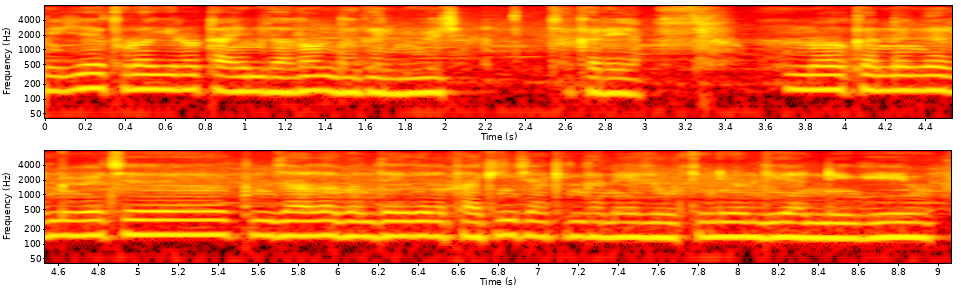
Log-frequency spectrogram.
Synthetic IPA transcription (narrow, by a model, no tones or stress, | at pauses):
jet̪ʰoːɽaɡiɾoʈaːɪmd͡ʒjaːd̪aʊnd̪aɡɐɾmiʋet͡ʃ | t͡ʃɐkːɐɾee | ʊnkɐɾnẽɡɐɾmiʋeːt͡ʃ | d͡ʒjaːd̪abɐnd̪et̪oɾapɛːkɪ̃ŋɡt͡ʃɛːkɪ̃ŋɡkɐɾneɡid͡ʒuːɾt̪ibnĩʊ̃nd̪iɐnːeɡi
